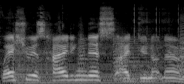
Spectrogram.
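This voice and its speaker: A man with a fairly high voice commentates casually on a game speedrun. He explains in a halting way, with loud game music behind him. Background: video game music and sound.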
